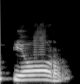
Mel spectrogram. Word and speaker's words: pure: तो यहाँ देखिए PURE, देखिए यू के बाद RE आया है ना, तो जब भी यू के बाद RE आता है तो यू का उच्चारण हमने यो करना है, यो। इसको पढ़ेंगे हम प्योर।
